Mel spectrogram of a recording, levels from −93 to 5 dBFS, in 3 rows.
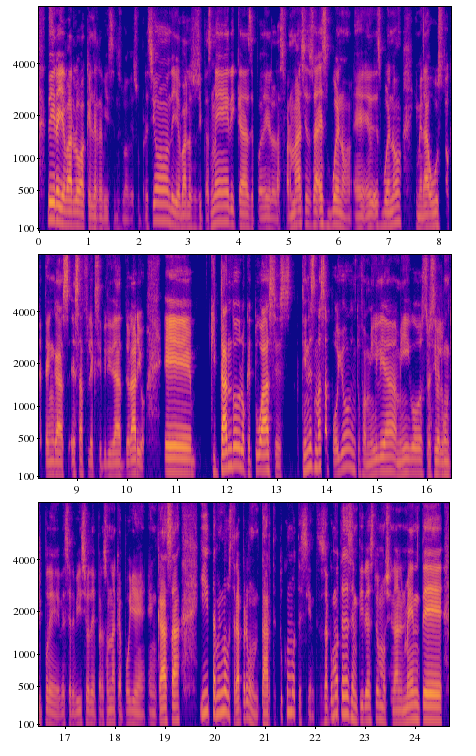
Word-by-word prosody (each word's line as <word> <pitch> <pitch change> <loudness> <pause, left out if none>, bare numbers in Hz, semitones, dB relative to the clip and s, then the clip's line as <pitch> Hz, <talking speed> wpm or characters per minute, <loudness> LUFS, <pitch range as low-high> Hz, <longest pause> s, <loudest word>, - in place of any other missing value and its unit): de 180 - +3
ir 175 -1 +5
a - - +8
llevarlo 130 -4 +3
a - - -4
que 115 - -7
le 105 - -6
revisen 100 -1 -14
suave 90 -1 -25
su - - -18
presión, 170 +9 -4
de 135 - -4
llevarlo 115 -1 -5
a - - -13
sus 100 -1 -9
citas 110 +2 -8
médicas, 145 -6 -2
de 105 - -14
poder 100 +1 -12
ir 100 - -9
a 95 - -11
las 90 0 -7
farmacias. 130 +4 -3
O - - -9
sea - - +2
es 125 -5 0
bueno, 115 -7 -4
e 105 0 -9 0.3
e - - -8
es 115 -1 -5
bueno 135 +6 -6 0.3
y - - -20
me 105 - -8
da 110 0 +1
gusto 115 +2 -5
que - - -13
tengas 115 -1 +4
esa - - +2
flexibilidad 110 0 -4
de 100 - -12
horario. 120 -2 +2 0.4
Eh, 135 -2 +9 0.4
quitando 170 - +5
lo 175 -3 -3
que - - -9
tú 155 0 +1
haces, 130 - +3
¿tienes 185 +5 +2
más 185 +2 -1
apoyo 170 - -6
en 160 - -15
tu 130 - -20
familia, 130 +6 -3
amigos, 125 0 -5
recibes 120 +3 -1
algún 115 +1 -6
tipo 120 +1 -13
de 100 -5 -8
de 100 +2 -16
servicio 110 +3 -5
de 105 -2 -10
persona 115 +1 -9
que - - -9
apoye 105 -4 -6
en 100 -2 -15
casa? 130 +4 +5 0.4
Y 200 +3 -2
también 195 +1 -1
me 220 - 0
gustaría 180 - 0
preguntarte, 100 +2 -4
¿tú - - -18
cómo 210 -1 -7
te - - -17
sientes? 95 -1 -10
O 100 - -10
sea, 130 +4 -3
¿cómo 185 +6 -5
te 195 - -1
hace 195 -1 +2
sentir 140 -3 -5
esto 135 0 -3
emocionalmente? 135 +2 +4
125 Hz, 200 wpm, -24 LUFS, 110-145 Hz, 0.4 s, Eh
